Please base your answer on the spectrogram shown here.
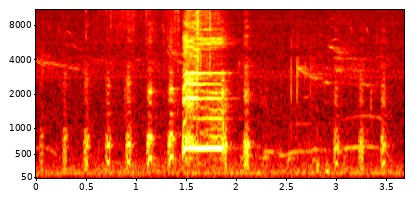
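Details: Clancy, a six-month-old classic red tabby Maine Coon, chattering at chickens for the first time: quick, evenly spaced clicking pulses about five per second, broken by a loud harmonic squawk midway and a thin drawn-out tone near the end.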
